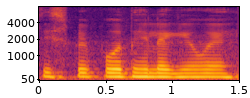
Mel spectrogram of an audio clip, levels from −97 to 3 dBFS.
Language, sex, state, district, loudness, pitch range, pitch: Hindi, female, Bihar, Jahanabad, -13 LUFS, 150-155 Hz, 150 Hz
